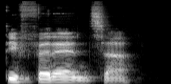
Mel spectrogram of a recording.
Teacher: we have the two F's and we pronounce them both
